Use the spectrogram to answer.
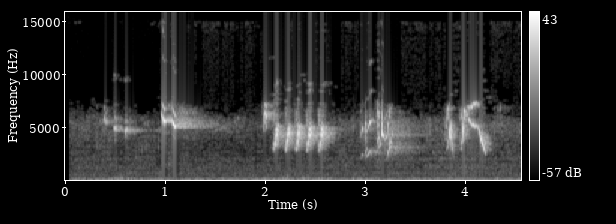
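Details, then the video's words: European goldfinch song meant for teaching young goldfinches: short high twittering phrases, a tinkling trill and quick sweeping notes in separate bursts, over a low steady hum. "اجمل غناء لتعليم صغار الحسون"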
